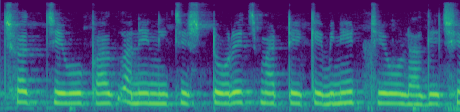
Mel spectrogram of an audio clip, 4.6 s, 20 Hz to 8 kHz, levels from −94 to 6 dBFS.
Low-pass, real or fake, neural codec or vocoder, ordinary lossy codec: 7.2 kHz; real; none; none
